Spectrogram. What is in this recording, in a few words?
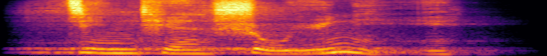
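Female, Chinese; Concede; zh; Blood Elf; 投降; 虚空之影瓦莉拉; Valeera Deathknight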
